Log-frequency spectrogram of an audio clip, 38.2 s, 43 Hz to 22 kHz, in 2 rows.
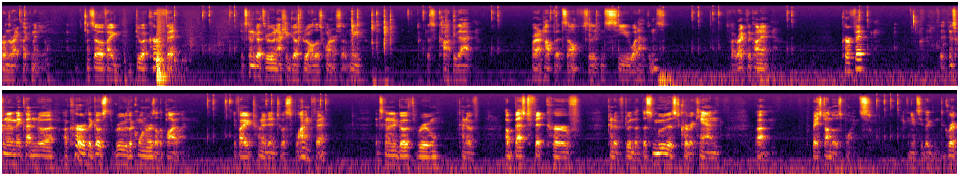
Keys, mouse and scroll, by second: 0.3 click, 3.3 click, 4.0 click, 4.5 click, 7.0 c, 7.6 Return, 8.4 click, 8.9 Return, 9.8 click, 11.0 click, 11.7 Escape, 12.2 click, 13.2 click, 13.8 click, 14.2 right click, 15.7 click, 17.1 click, 23.2 click, 23.6 right click, 24.4 click, 25.5 click, 36.6 click, 36.9 click.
